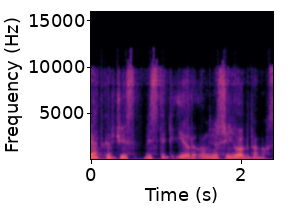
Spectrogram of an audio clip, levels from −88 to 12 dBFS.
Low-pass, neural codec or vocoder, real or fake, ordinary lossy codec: 9.9 kHz; autoencoder, 22.05 kHz, a latent of 192 numbers a frame, VITS, trained on many speakers; fake; Opus, 24 kbps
